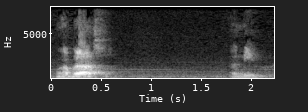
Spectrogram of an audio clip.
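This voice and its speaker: Brazilian man, flat tone, distant and roomy. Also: medium pitch, a little slow. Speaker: interviewee giving a tribute. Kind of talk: spoken testimonial. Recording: roomy, distant mic, faint noise.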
